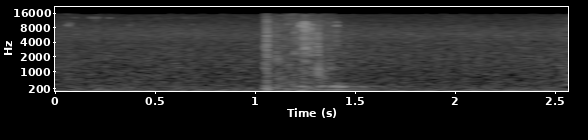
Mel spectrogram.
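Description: A wooden stick knocks softly as it is picked up.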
